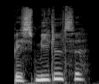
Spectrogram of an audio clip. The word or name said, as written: besmittelse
